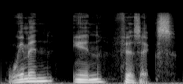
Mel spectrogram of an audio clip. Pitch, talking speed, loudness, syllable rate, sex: 115 Hz, 100 wpm, -16 LUFS, 3.6 syllables/s, male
